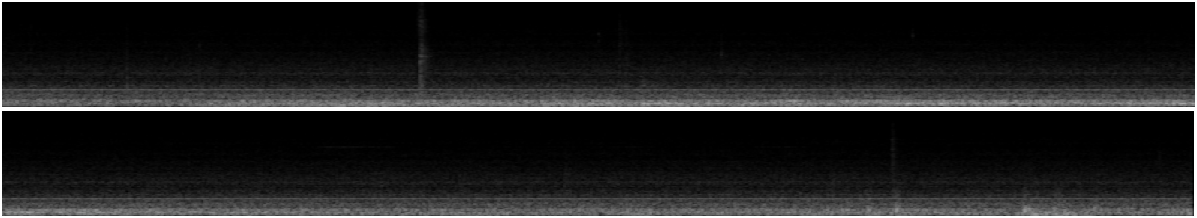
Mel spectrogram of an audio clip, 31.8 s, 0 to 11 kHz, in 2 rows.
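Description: Cabin sound of a Class 450 Desiro third-rail electric multiple unit getting under way. A low rumble of wheels and running gear builds after a few seconds, with a steady mid-pitched tone running underneath throughout.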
